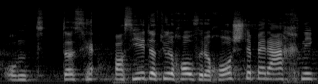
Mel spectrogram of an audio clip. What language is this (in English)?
Swiss German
